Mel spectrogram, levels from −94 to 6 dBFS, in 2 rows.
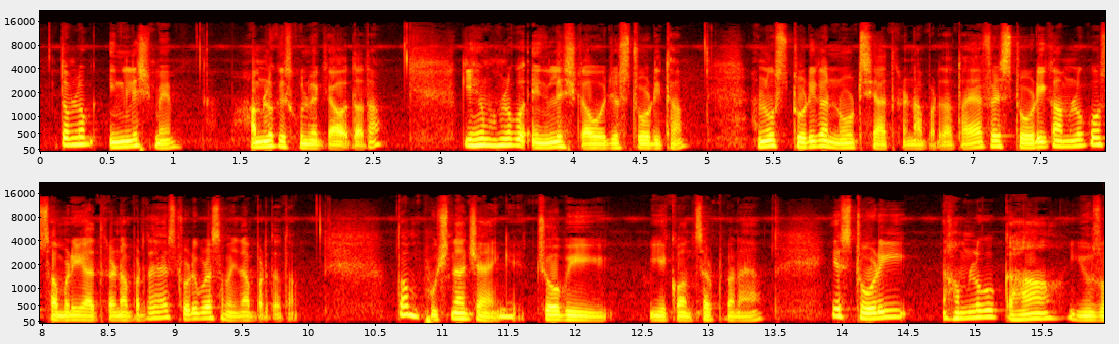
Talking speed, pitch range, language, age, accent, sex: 250 wpm, 105-150 Hz, Hindi, 10-29, native, male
